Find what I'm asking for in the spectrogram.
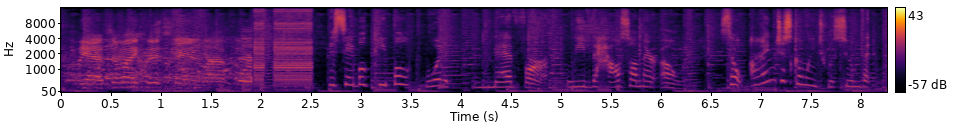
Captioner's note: loud incorrect buzzer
